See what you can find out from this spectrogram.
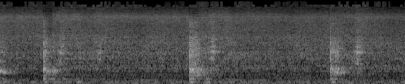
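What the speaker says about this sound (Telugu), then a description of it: "చక్కగా సిమ్ములో పెట్టి వేయించండి" Chopped banana flower fries on a low flame, a soft continuous sizzle broken by three evenly spaced scraping strokes of a spoon stirring the pan, with nobody speaking.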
